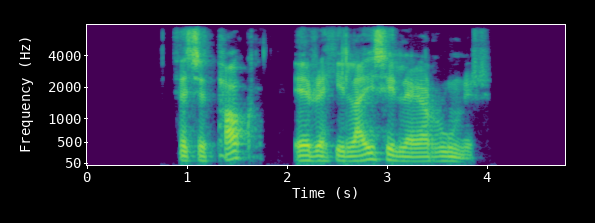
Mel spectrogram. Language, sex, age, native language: Icelandic, male, 50-59, Icelandic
